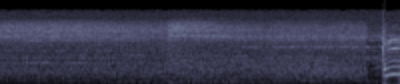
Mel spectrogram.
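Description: Steady cockpit noise of an Embraer AMX jet in flight: engine and rushing airflow heard from inside the cockpit. A voice cuts in right at the end.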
